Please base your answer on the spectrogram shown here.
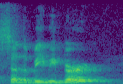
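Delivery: plain reading voice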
